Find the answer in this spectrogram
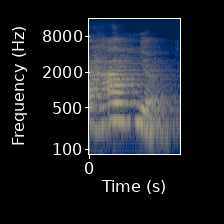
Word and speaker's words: rainha: Pensa na palavra rainha. As sílabas são ra, i, nha. Mas eu não falo i, eu falo in.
